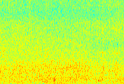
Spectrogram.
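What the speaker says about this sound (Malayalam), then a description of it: "അപ്പോൾ തോട് നിറഞ്ഞൊഴുകുന്നു കേട്ടോ" A stream swollen to overflowing on a hillside rushes loudly and steadily, a dense continuous roar of flowing water with no voices.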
